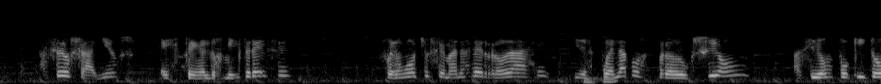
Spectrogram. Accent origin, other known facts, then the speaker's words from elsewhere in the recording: Caracas, Capital District, Venezuela; Bueno, casi todos somos caraqueños.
